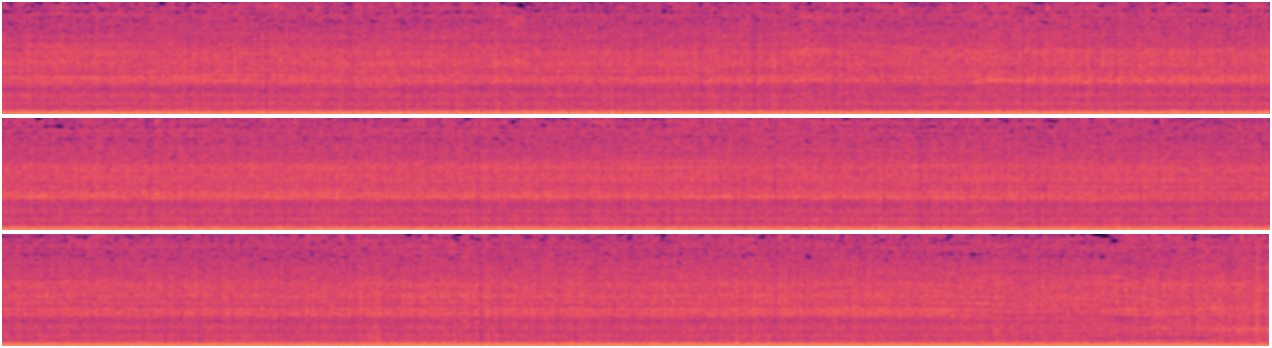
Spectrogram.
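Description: Inside the cabin of a small propeller plane in flight: the engine's steady drone, a constant low hum with an even rushing hiss of air over it.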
